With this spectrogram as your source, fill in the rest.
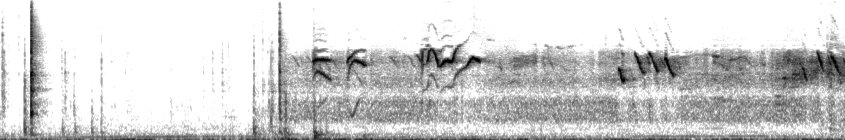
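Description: Recorded birdsong plays from a Dial-A-Story record player story card, bright chirps and trills arriving in short bursts over a faint hum, preceded by a few mechanical clicks.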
